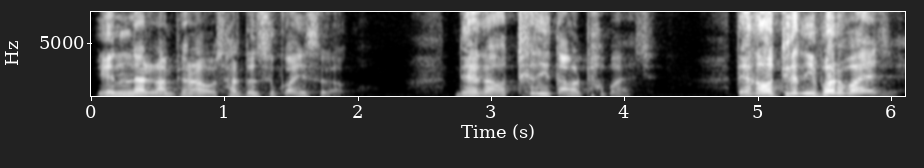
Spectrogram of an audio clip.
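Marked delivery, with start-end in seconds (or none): 2.7-6.1 higher, loud, gritting through it; a higher, much louder grim vow to earn it alone; straining resolve. Acted. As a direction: push like you'll dig the ground yourself. Voicing the old striving habit.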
